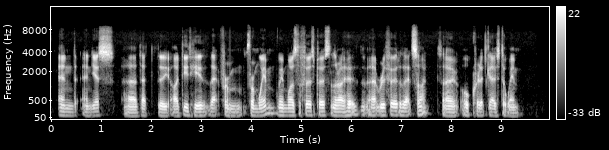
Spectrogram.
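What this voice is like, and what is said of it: Australian accent. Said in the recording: “my wonderful Australian accent”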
